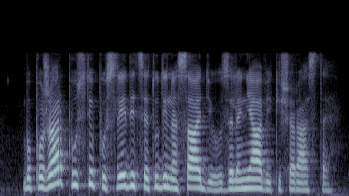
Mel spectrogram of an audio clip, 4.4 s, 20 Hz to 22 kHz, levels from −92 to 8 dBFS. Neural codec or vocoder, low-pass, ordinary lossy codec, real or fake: none; 7.2 kHz; none; real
